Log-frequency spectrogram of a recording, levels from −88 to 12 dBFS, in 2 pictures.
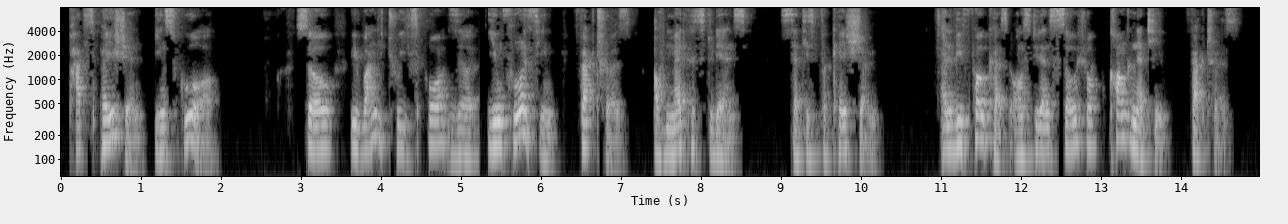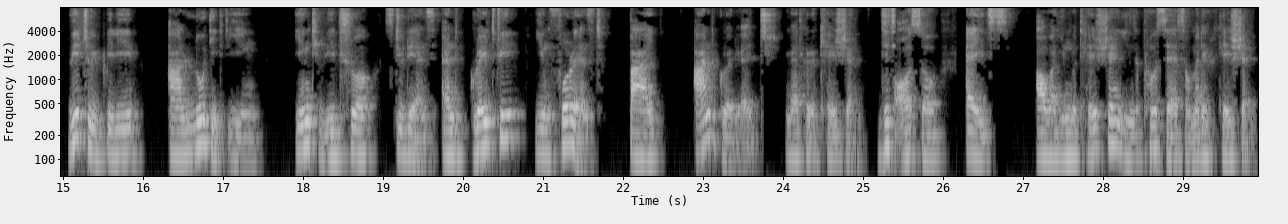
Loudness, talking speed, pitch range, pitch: -19 LUFS, 100 wpm, 105-140 Hz, 120 Hz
